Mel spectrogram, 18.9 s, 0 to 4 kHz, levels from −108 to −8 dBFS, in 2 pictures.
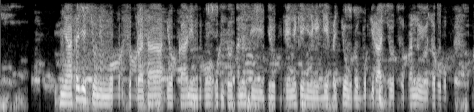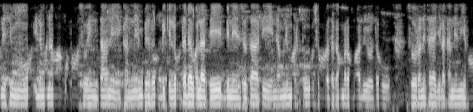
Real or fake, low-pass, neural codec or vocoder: real; 3.6 kHz; none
